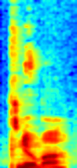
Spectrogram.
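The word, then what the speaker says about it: Pneuma: wow whoa hang on there's no puff of air from French P so it's really soft yeah um they call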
